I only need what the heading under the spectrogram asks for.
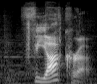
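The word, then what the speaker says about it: fiacre: of Transport hold on that is pronounced fiakra at once I'll get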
